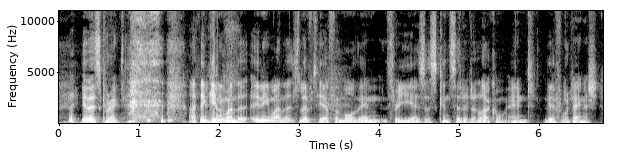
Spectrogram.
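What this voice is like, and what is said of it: New Zealand accent. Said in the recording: “I can tell ... from your accent ... That would explain the accent”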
